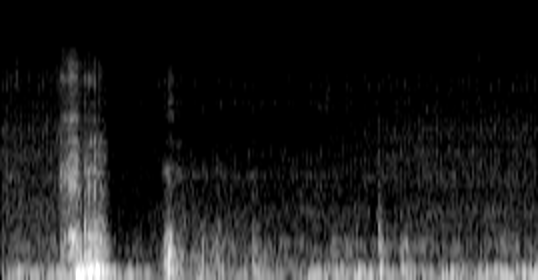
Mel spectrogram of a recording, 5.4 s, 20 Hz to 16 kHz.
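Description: Jeep's engine running at low revs on a 4x4 trail, a steady low rumble. Just under a second in comes a loud short burst of noise, followed by a sharper knock and a few faint clicks.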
